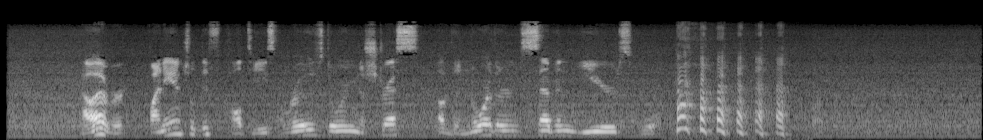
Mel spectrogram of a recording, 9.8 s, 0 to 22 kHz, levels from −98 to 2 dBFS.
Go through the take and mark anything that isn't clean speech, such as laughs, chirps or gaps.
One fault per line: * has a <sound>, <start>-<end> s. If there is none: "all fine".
* has a laugh, 6.8-7.9 s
